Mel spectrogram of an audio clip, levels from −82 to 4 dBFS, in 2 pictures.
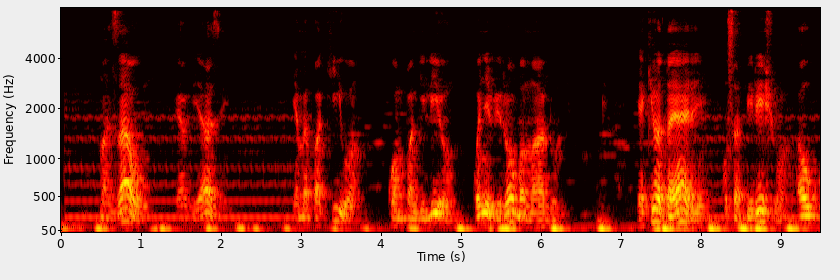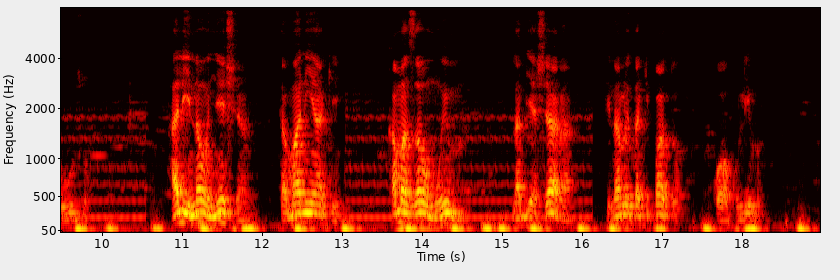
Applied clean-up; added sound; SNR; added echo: none; Organ; 20 dB; none.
